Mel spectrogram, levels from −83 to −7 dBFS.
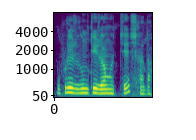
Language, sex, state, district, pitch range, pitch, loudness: Bengali, male, West Bengal, Cooch Behar, 145-160 Hz, 150 Hz, -15 LUFS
